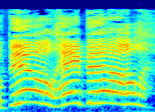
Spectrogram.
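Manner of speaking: retold yell. Woman retelling how she yelled up at Bill's window, high retold yell. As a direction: call up to a window, voice pitched high. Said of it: "I just started yelling".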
